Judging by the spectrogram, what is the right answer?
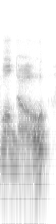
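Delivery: low, stunned, fearful voice, acted out. Retelling a man's question, acting out his own answer: imitating a scared, dumbfounded reply. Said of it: "sheer fear and dumbfoundedness".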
